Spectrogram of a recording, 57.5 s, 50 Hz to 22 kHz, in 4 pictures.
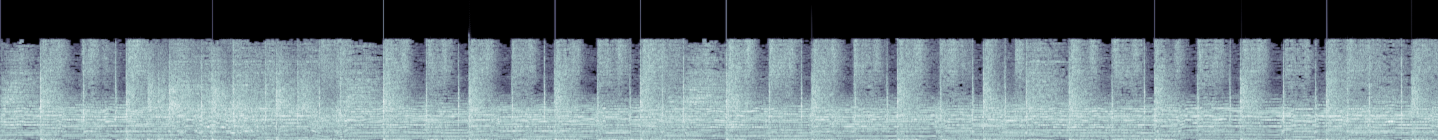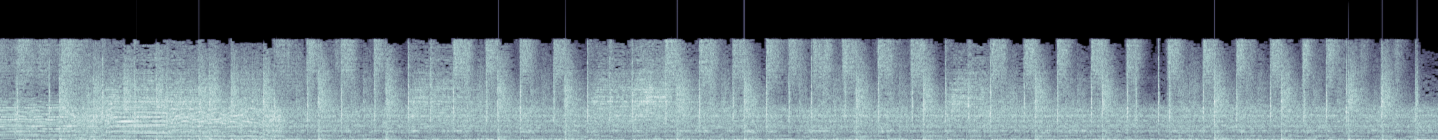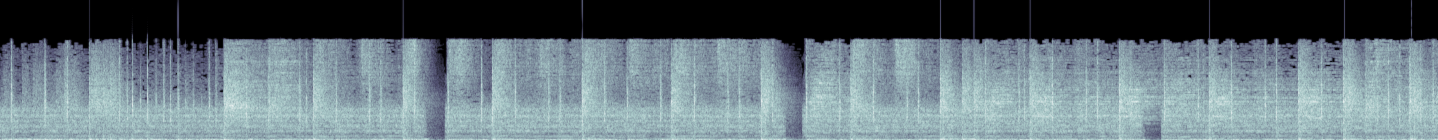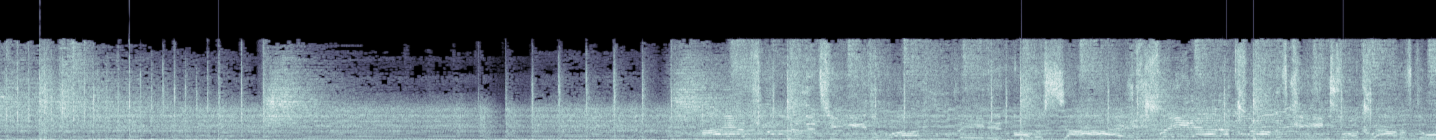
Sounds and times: Heavy metal: 0:00.0 - 0:57.5.

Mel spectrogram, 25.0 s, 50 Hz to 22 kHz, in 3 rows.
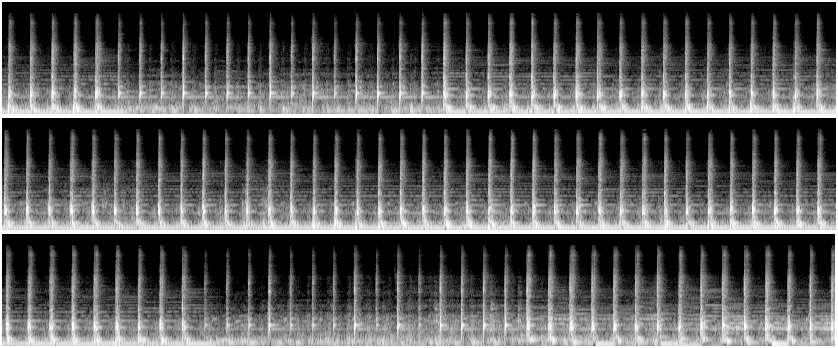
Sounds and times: Music: 0:00.0 - 0:25.0.

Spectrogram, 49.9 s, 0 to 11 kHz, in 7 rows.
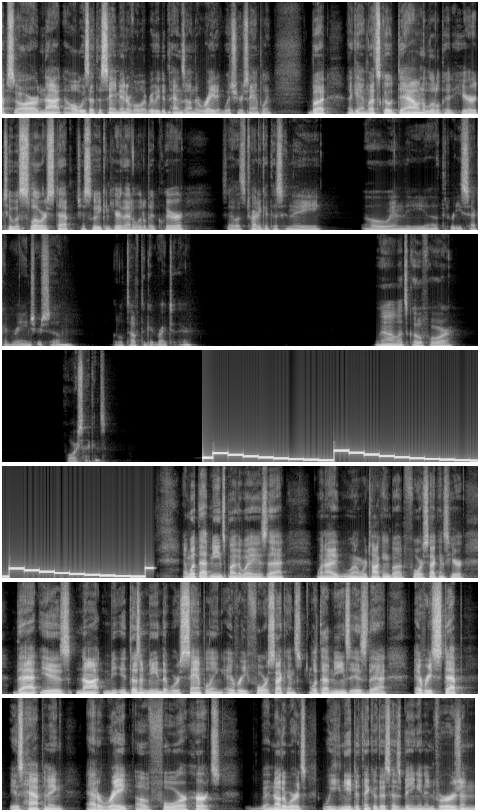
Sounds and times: Speech: 0:00.0 - 0:09.9, 0:10.5 - 0:12.0, 0:12.6 - 0:15.4, 0:16.0 - 0:17.2, 0:19.9 - 0:21.1, 0:22.4 - 0:23.1, 0:31.2 - 0:49.9
Synthesizer: 0:24.4 - 0:30.9.

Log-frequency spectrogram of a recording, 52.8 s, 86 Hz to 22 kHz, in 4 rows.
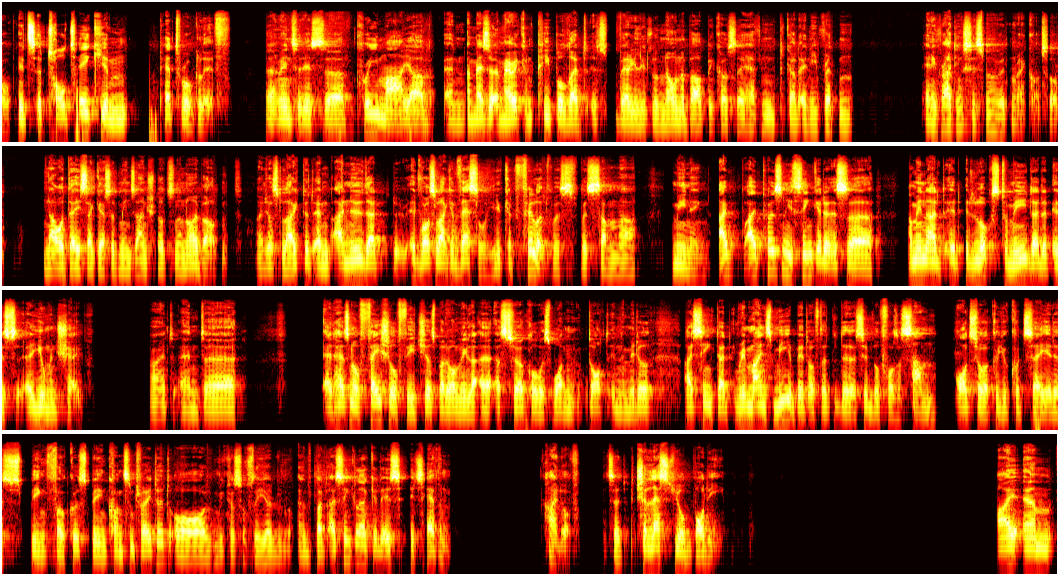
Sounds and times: Speech: 0:00.0 - 0:10.7, 0:11.5 - 0:27.6, 0:28.2 - 0:29.5, 0:30.4 - 0:45.3, 0:46.4 - 0:48.7, 0:52.0 - 0:52.7.

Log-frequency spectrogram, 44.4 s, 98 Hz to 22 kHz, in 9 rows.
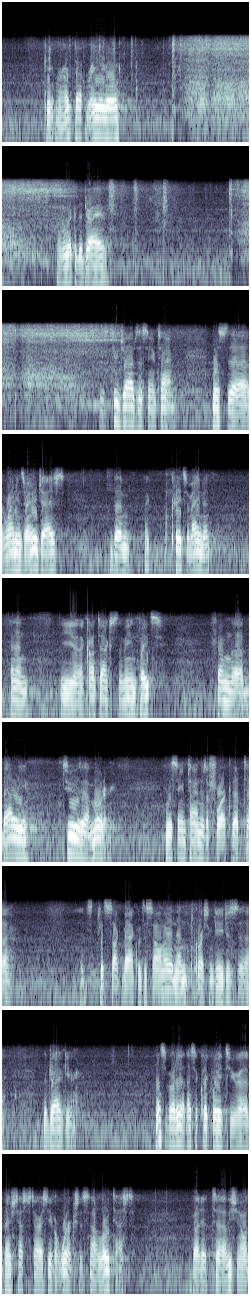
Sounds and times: Speech: 0:00.8 - 0:02.5, 0:06.0 - 0:07.2, 0:11.8 - 0:13.4, 0:14.1 - 0:16.1, 0:17.0 - 0:19.1, 0:19.9 - 0:23.1, 0:24.0 - 0:25.3, 0:25.9 - 0:27.0, 0:28.0 - 0:30.0, 0:31.2 - 0:34.7, 0:35.4 - 0:36.2, 0:37.6 - 0:42.2, 0:43.3 - 0:44.4.

